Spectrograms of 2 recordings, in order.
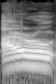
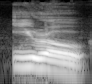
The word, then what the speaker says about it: Iroh: Like, he got everybody's name wrong. Uncle Iroh is Ero.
